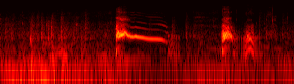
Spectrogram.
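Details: ['A three-year-old female Maltese named Kkomi at the Yangju Gamaksan dog campsite, in front of a large dog: a loud, high, drawn-out whine that slides downward, then a shorter sharp yelp and a softer follow-up over faint background chatter.']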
